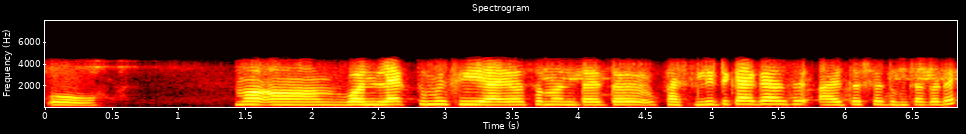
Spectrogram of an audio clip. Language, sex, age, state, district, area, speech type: Marathi, female, 18-30, Maharashtra, Washim, rural, conversation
